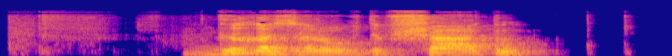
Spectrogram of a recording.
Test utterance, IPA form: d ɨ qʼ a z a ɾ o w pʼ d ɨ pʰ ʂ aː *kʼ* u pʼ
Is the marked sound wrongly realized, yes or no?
yes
